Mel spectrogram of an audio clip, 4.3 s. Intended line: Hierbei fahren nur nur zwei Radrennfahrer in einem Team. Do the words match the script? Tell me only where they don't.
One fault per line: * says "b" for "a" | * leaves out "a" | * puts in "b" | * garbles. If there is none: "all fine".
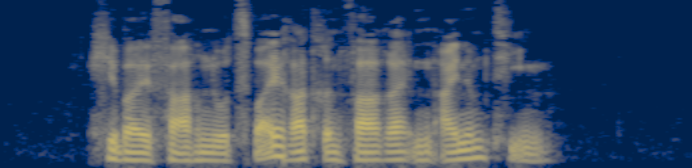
* leaves out "nur"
